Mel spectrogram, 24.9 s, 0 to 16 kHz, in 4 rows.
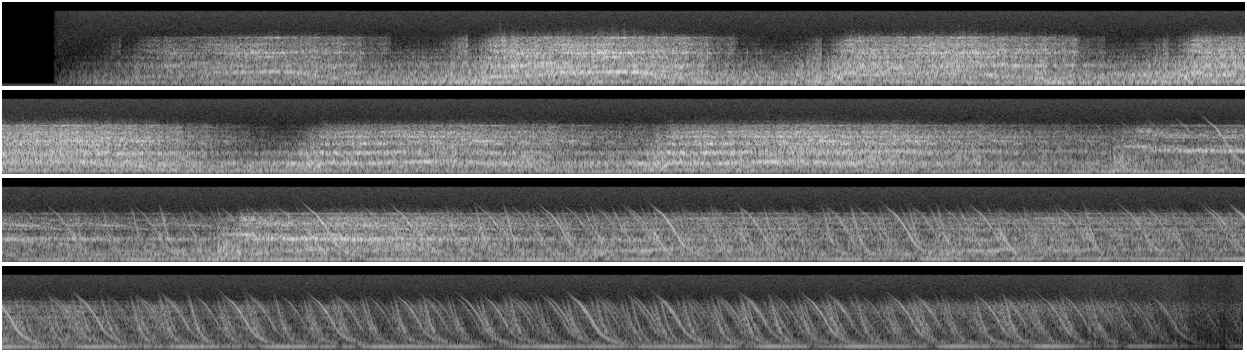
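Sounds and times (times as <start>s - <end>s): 
TARDIS takeoff sound effect: 0.4s - 24.8s.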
